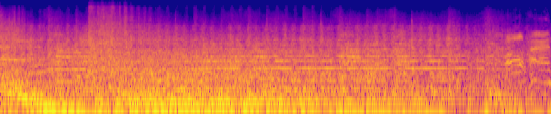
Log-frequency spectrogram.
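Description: Heavy weapon fire in the Transformers: Fall of Cybertron video game, with dense booming blasts and explosive bursts layered over a loud, continuous battle roar throughout.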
